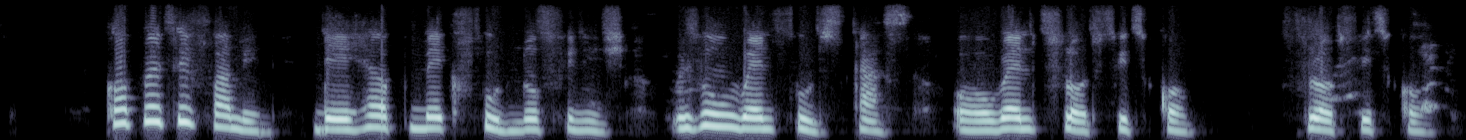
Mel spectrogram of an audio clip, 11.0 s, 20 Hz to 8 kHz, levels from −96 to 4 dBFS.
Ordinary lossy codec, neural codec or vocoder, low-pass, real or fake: none; none; 7.2 kHz; real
